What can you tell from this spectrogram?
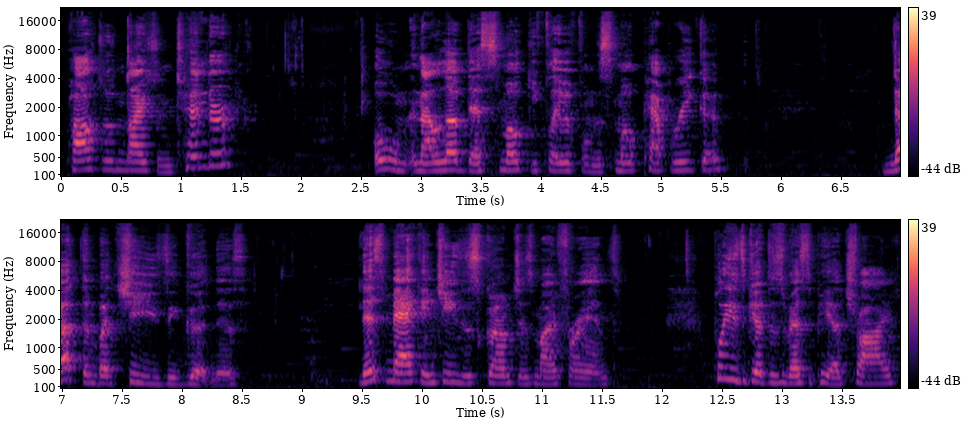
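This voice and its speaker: A woman with a Southern US accent hosting a casual cooking video, expressive, with savoring exclamations and drawn-out words. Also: medium pitch. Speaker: cooking show host. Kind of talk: casual recipe narration.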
